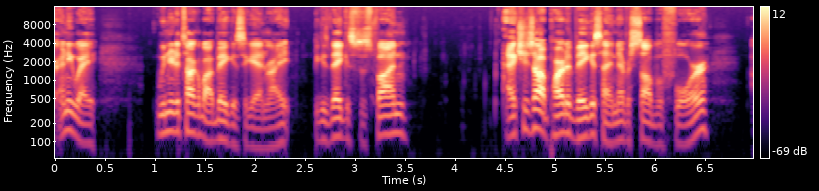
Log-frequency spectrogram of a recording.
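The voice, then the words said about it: Dry, hoarse voice. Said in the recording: “it's my voice box. That's what it is. My voice box is dry. ... Laryngitis,”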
